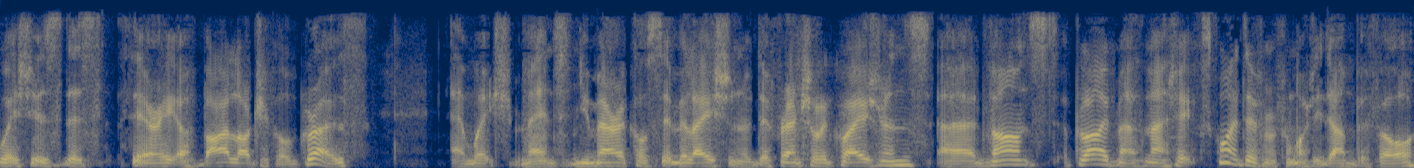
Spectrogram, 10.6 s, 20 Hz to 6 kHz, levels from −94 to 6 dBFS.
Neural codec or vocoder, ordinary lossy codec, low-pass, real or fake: codec, 16 kHz, 8 kbps, FunCodec, trained on LibriTTS, 25 frames a second; AAC, 32 kbps; 5.4 kHz; fake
